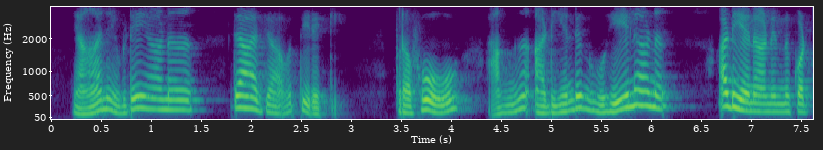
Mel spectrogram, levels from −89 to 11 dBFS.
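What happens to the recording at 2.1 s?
Nothing goes wrong at 2.1 s; the speech carries on there without any dropout, click or other audible fault.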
